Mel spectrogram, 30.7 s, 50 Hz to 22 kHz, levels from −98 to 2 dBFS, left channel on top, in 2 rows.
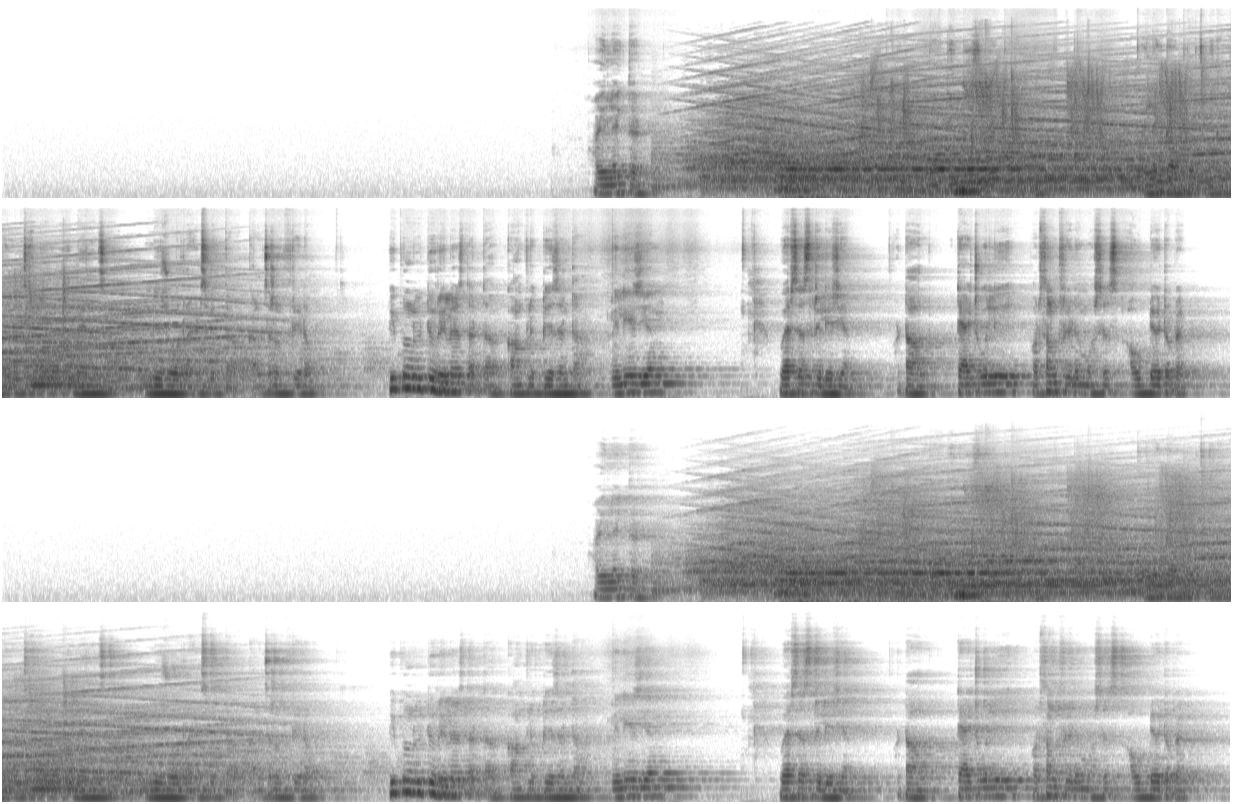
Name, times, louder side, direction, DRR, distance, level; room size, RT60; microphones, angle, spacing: voice 1, 7.4-8.3 11.1-13.2 13.5-13.8 14.2-16.9 17.1-19.4 20.2-23.9 24.7-26.2 26.5-30.2, left 4 dB, 90° left, 0.8 m, -32 dB
sound 1, 8.1-19.6, left 2 dB, 60° left, 1.4 m, -29 dB
27.0 x 19.5 x 6.0 m
head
